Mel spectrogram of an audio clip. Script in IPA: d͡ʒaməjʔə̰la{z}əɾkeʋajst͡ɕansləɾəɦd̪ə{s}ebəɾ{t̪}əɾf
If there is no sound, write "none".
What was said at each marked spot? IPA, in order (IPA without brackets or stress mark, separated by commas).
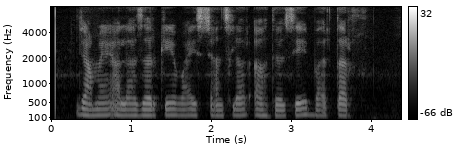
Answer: z, s, t̪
